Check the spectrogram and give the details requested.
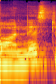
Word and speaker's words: honest: ठीक है ना, ये तो गलत हो जाएगा क्योंकि प्रोनाउंसिएशन ही ऑनेस्ट हो रहा है। तो ध्यान रखिए, जब भी एच के बाद में, जब भी एच के बाद में ओ आता है, एच के बाद में ओ, तो हम एच को साइलेंट करके ओ से पढ़ना शुरू करते हैं।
